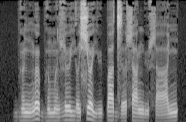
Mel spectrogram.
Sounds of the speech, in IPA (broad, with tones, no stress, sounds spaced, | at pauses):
bʱ œ̃˩ ɲ ŋ œ˥˩ bʱ ə̃˩ m ə̃˩ ɮ ø˧ j ə˩˥ ɕ œ˥˩ j y˩ p a˧ d͡z ə˩˥ ɬ a˧ ŋ y˩ ɬ a˩˥ ɲ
